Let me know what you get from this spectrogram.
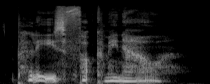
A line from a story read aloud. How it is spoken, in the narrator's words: I murmur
